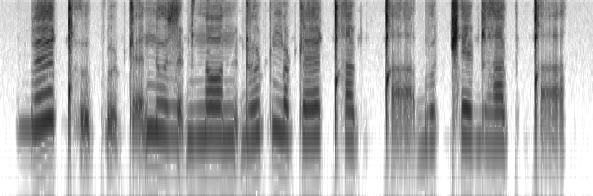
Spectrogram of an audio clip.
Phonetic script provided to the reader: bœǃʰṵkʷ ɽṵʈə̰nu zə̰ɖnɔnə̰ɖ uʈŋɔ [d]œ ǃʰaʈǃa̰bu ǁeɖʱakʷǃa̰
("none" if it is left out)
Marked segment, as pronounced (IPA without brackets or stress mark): ʈ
